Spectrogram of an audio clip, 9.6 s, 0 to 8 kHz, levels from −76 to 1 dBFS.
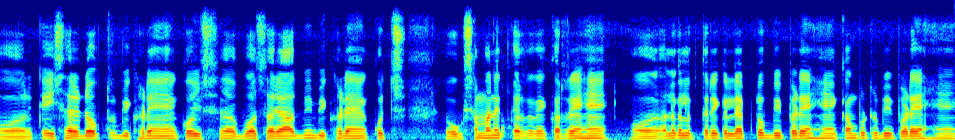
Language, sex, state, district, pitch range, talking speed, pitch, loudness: Hindi, male, Rajasthan, Bikaner, 130-135 Hz, 220 wpm, 130 Hz, -17 LUFS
